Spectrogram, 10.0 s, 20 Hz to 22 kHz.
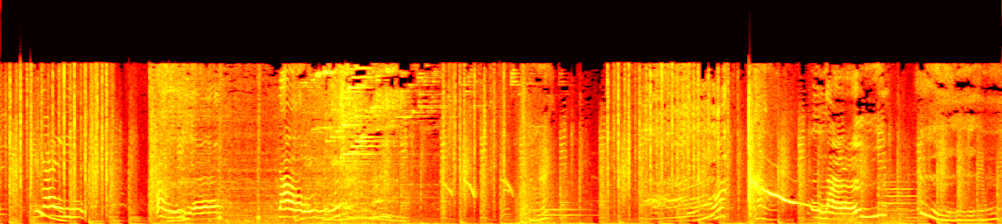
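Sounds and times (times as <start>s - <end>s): cartoon kitten meow-like calls: 8.0s - 8.9s.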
